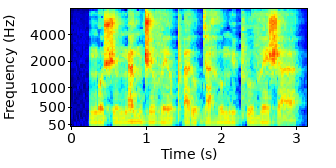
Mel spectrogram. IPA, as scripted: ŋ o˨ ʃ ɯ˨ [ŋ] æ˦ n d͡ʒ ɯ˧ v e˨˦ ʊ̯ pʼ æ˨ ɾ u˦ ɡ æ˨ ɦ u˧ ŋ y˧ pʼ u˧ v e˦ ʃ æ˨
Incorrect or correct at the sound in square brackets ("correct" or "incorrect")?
correct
